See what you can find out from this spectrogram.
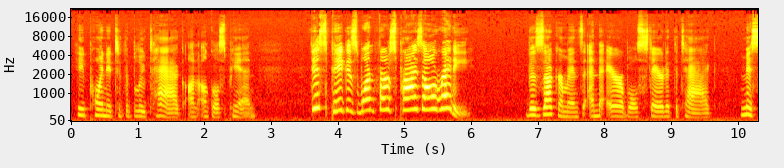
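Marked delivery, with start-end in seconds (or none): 3.6-6.0 put-on high, loud astonished boy; amazed boy. A narrator's reading. Avery tells the family about the rival pig's prize. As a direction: announce the shocking news.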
